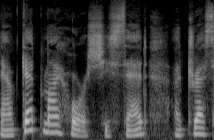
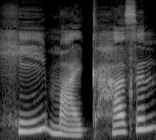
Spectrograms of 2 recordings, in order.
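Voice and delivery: scoffing, scornful voice through a laugh; 8 semitones higher than usual. Cathy hears Hareton called her cousin: scornful laugh. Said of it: "with a scornful laugh".

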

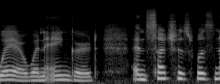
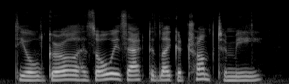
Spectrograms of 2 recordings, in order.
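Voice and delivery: ordinary delivery

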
